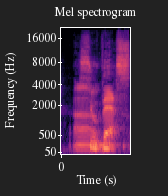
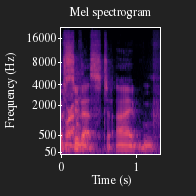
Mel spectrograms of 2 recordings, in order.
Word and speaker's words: Souvestre: Souvestre. Oh, Souvestre.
